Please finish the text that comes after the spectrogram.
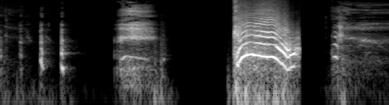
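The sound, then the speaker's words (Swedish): A person imitates a raven: a few soft mouth clicks and a breathy rasp, then one loud, hoarse, drawn-out call that dips in pitch, followed by another raspy breath. “Kanske en är det ju, det kanske bara bor en korp, du vet, i mitt område i Värmland.”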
